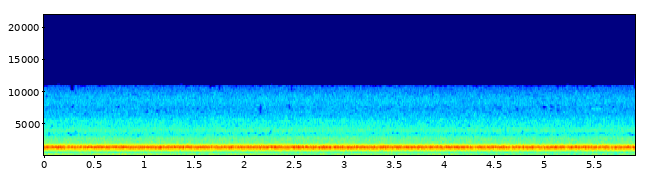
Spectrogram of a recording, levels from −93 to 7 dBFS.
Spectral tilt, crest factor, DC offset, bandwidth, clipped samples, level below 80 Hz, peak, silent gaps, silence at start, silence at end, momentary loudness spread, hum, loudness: -2.5 dB/octave; 12 dB; under 0.1%; 11 kHz; under 0.1%; -44 dBFS; -4 dBFS; none; 0 s; 0 s; 2 LU; none; -16 LUFS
